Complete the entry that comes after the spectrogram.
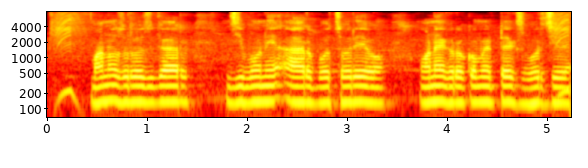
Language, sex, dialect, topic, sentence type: Bengali, male, Western, banking, statement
